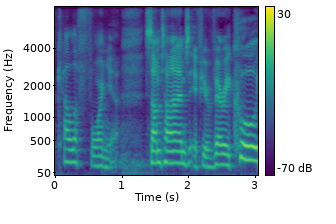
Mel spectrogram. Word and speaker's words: California: It has 4 syllables, stress is on that third syllable, California.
